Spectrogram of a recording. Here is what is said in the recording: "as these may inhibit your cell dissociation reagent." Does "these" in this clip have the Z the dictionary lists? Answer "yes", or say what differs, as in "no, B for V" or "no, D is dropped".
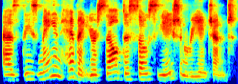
yes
